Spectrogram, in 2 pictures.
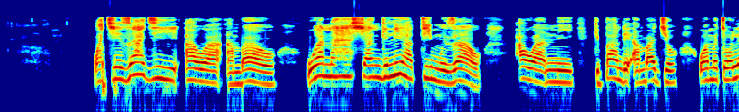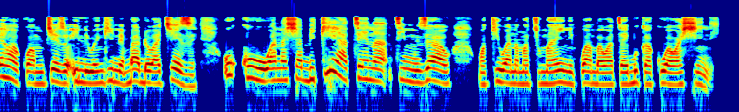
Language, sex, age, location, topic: Swahili, male, 25-35, Nakuru, government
